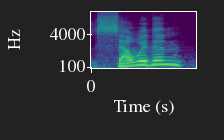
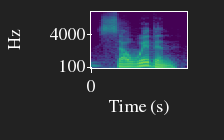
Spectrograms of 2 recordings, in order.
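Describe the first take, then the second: First: "Selwydden" pitched high, then falling; unsure inflection. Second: "Selwydden" evenly, close to usual pitch; second try at inflection. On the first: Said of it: "I don't know how to inflect that". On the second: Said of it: "emphasis on the wrong syllable". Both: Shown as a demonstration.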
